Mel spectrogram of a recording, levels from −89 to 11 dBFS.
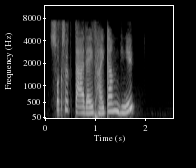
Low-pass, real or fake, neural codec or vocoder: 7.2 kHz; fake; codec, 16 kHz, 0.5 kbps, X-Codec, HuBERT features, trained on general audio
